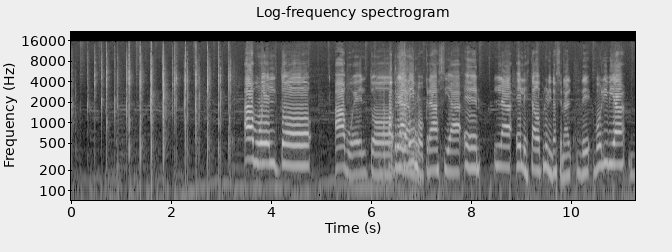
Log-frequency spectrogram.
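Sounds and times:
applause in the hall: 0:00.0 - 0:03.4
speech: 0:03.5 - 0:11.2.

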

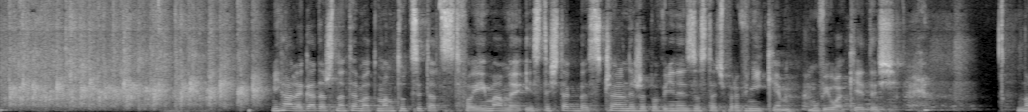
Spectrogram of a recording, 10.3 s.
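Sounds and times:
audience applause: 0:00.0 - 0:02.7
speech: 0:02.7 - 0:09.4
laughter: 0:08.0 - 0:09.8.

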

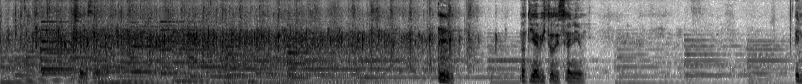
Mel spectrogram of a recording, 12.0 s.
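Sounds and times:
applause: 0:00.0 - 0:07.6
speech: 0:01.2 - 0:02.6, 0:06.6 - 0:06.9, 0:07.8 - 0:08.9.

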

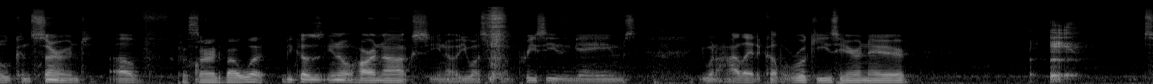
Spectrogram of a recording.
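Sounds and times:
speech: 0:00.0 - 0:09.2, 0:10.5 - 0:10.8
burp: 0:10.3 - 0:11.0.

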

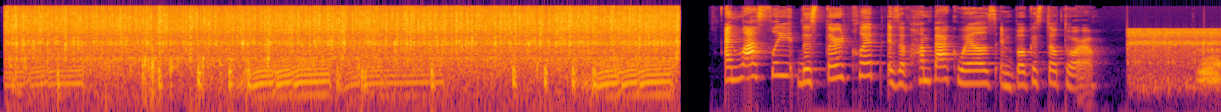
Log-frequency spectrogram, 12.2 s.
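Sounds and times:
toadfish underwater calls: 0:00.0 - 0:01.1, 0:01.9 - 0:06.8
steady hiss: 0:00.0 - 0:06.8
speech: 0:08.0 - 0:11.0, 0:12.0 - 0:12.2.

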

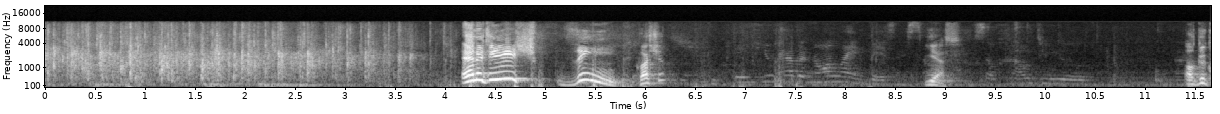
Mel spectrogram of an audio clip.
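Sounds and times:
round of applause from a group: 0:00.0 - 0:04.5
speech: 0:04.2 - 0:06.3, 0:08.8 - 0:09.2, 0:11.4 - 0:11.6.

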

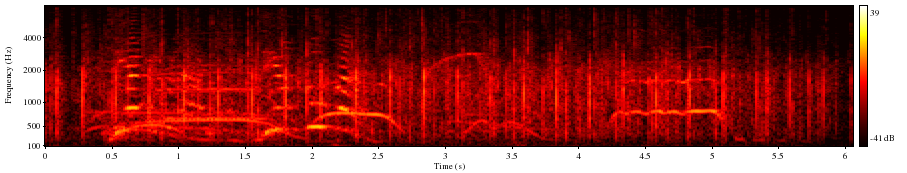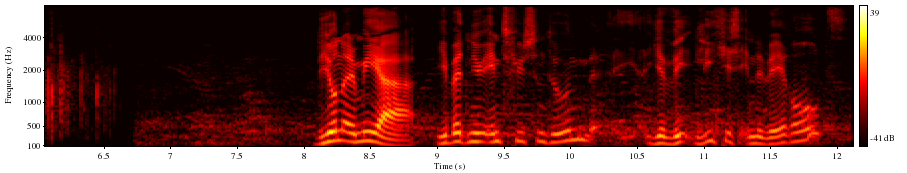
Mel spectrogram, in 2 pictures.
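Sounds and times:
audience applause: 0:00.0 - 0:06.7
speech: 0:08.1 - 0:12.1.

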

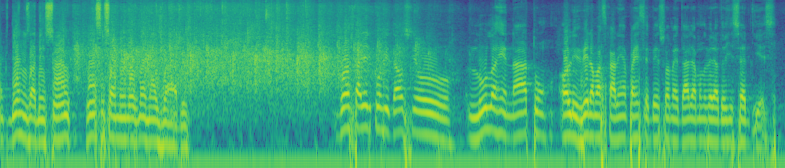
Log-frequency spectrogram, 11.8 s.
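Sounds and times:
speech: 0:00.0 - 0:03.2, 0:05.1 - 0:11.7
audience applause: 0:00.7 - 0:07.0.

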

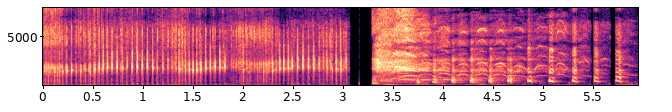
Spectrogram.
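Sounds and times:
voice imitating Predator clicking noise: 0:00.2 - 0:03.1
laughter: 0:03.3 - 0:05.9.

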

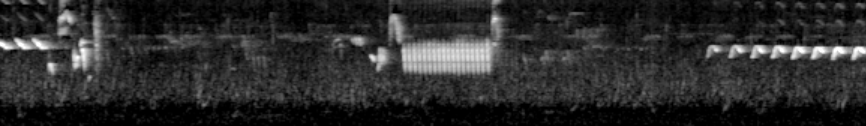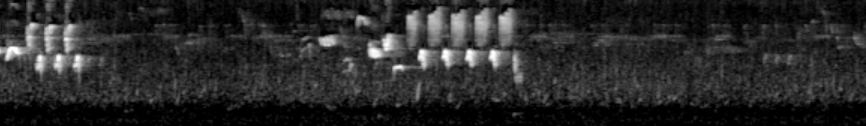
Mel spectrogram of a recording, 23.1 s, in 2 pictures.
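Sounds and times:
nightingale song: 0:00.0 - 0:02.4, 0:04.5 - 0:07.9, 0:09.4 - 0:12.9, 0:15.5 - 0:18.6.

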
